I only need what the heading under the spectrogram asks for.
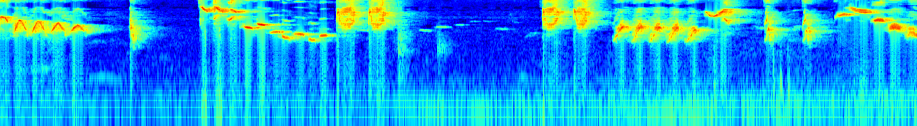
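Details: Hill blue flycatcher song played to lure and train birds: loud bursts of rapid chattering and looping whistles, separated by short silent gaps.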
